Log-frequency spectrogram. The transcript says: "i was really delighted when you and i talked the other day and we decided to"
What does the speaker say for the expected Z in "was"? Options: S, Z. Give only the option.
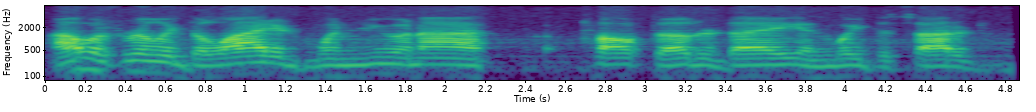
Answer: Z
